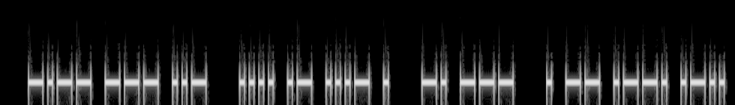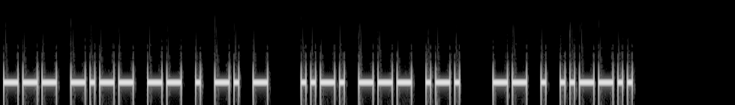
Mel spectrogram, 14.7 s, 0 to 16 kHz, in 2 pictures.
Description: Morse code, heard as a keyed tone, about 25 wpm, 700 Hz. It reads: YOU HAVE NO EMPLOYMENT FOR ME?
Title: Sentences from Top 1500 Words 25wpm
